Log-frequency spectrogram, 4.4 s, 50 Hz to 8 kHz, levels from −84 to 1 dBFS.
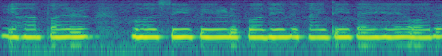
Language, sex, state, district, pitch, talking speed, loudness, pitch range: Hindi, female, Chhattisgarh, Bilaspur, 280 Hz, 135 wpm, -10 LUFS, 275-280 Hz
